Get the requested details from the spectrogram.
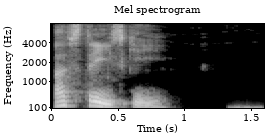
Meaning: Austrian
- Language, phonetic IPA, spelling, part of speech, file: Russian, [ɐfˈstrʲijskʲɪj], австрийский, adjective, Ru-австрийский.ogg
